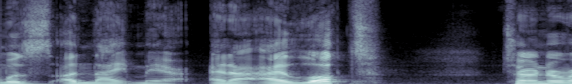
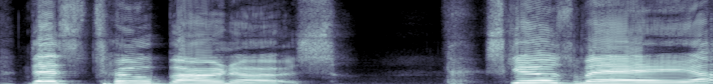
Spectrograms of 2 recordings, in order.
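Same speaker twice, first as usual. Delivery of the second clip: very loud, slow, insistent, drawn-out shout; 3 semitones higher, 11 dB louder than usual. Retelling a woman yelling to get to the omelets: imitating someone yelling. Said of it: "literally just kept yelling".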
